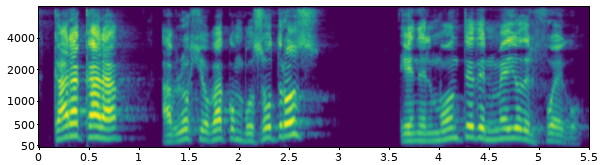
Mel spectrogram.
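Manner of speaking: loud, ringing preacher's reading; scripture read aloud. Acted. Preacher proclaiming the verse to his congregation, loud reading.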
